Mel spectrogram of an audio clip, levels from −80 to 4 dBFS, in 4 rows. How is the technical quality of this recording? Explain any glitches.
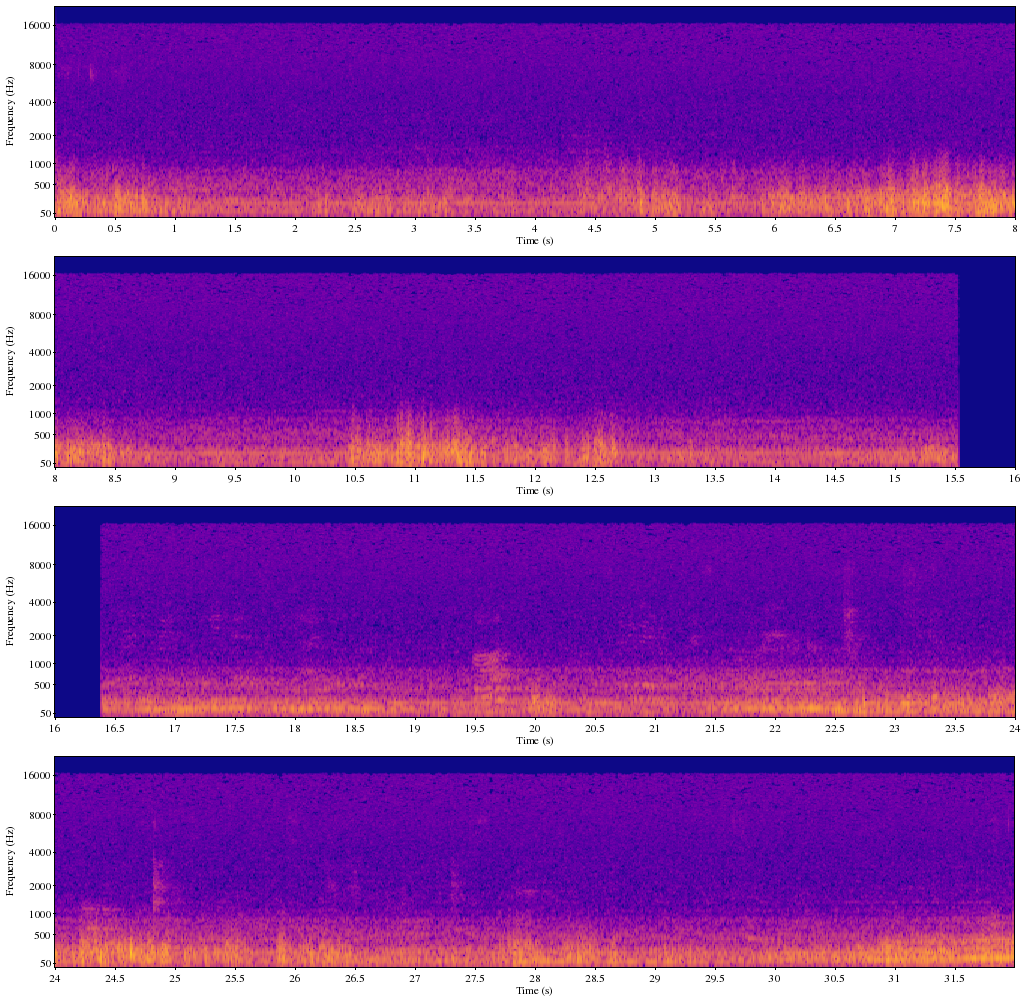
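There is one glitch, a playback stall. From 15.52 to 16.38 s the sound cuts to silence for about 0.86 s, likely because the player ran short of data. This is one long gap, unlike the brief clicks of a dropout.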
